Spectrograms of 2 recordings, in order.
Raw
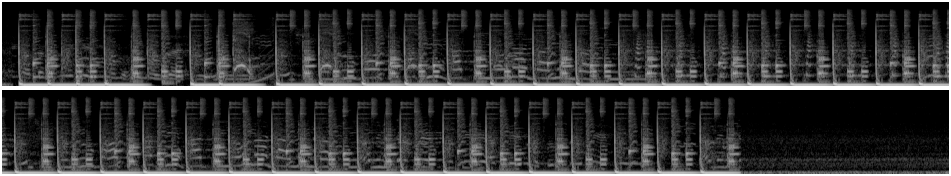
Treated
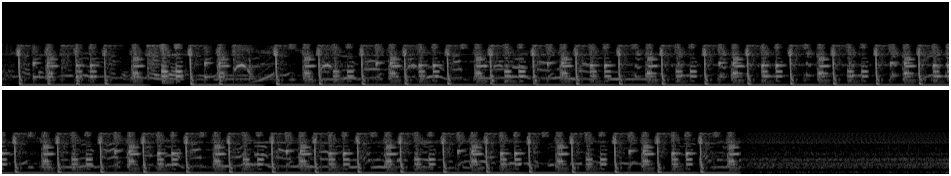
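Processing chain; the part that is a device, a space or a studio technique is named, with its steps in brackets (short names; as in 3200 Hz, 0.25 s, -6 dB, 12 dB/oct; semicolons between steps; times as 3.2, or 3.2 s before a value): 4.82–5.36 comb 4.2 ms, depth 81%; hearing aid with frequency lowering (nonlinear frequency compression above 1600 Hz 4:1; compressor 2.5:1, threshold -28 dBFS, peak gain reduction 9 dB; speaker cabinet 280–6900 Hz, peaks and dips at 310 Hz +8 dB, 460 Hz +4 dB, 1000 Hz +4 dB, 2600 Hz -5 dB); gain -4 dB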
